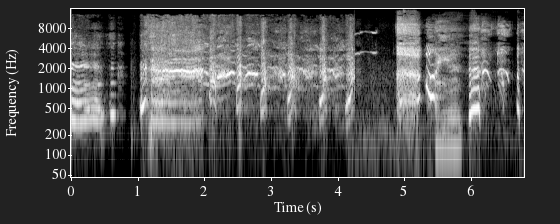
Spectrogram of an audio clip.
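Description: Laughter: a long, wavering laugh, then a quick run of short chuckles near the end.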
